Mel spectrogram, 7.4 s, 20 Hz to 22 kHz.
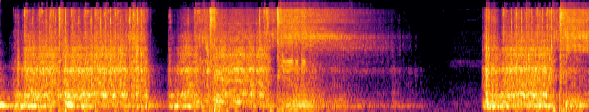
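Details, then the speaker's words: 1947 Farmall Cub after setting the valves to about .013, with one valve still sticking up: starter turns the engine in an even chugging beat, about four a second, over repeated tries. It sounds different but still won't start; ignition timing checked next. "Well, it just sounds [Music] different. Still no start though."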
